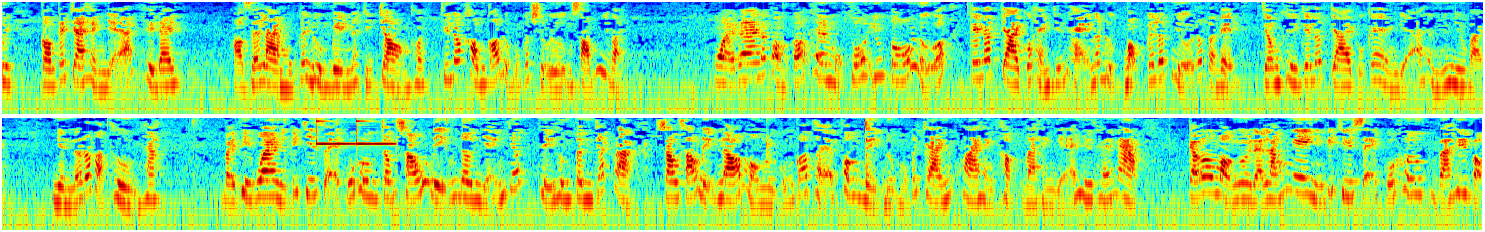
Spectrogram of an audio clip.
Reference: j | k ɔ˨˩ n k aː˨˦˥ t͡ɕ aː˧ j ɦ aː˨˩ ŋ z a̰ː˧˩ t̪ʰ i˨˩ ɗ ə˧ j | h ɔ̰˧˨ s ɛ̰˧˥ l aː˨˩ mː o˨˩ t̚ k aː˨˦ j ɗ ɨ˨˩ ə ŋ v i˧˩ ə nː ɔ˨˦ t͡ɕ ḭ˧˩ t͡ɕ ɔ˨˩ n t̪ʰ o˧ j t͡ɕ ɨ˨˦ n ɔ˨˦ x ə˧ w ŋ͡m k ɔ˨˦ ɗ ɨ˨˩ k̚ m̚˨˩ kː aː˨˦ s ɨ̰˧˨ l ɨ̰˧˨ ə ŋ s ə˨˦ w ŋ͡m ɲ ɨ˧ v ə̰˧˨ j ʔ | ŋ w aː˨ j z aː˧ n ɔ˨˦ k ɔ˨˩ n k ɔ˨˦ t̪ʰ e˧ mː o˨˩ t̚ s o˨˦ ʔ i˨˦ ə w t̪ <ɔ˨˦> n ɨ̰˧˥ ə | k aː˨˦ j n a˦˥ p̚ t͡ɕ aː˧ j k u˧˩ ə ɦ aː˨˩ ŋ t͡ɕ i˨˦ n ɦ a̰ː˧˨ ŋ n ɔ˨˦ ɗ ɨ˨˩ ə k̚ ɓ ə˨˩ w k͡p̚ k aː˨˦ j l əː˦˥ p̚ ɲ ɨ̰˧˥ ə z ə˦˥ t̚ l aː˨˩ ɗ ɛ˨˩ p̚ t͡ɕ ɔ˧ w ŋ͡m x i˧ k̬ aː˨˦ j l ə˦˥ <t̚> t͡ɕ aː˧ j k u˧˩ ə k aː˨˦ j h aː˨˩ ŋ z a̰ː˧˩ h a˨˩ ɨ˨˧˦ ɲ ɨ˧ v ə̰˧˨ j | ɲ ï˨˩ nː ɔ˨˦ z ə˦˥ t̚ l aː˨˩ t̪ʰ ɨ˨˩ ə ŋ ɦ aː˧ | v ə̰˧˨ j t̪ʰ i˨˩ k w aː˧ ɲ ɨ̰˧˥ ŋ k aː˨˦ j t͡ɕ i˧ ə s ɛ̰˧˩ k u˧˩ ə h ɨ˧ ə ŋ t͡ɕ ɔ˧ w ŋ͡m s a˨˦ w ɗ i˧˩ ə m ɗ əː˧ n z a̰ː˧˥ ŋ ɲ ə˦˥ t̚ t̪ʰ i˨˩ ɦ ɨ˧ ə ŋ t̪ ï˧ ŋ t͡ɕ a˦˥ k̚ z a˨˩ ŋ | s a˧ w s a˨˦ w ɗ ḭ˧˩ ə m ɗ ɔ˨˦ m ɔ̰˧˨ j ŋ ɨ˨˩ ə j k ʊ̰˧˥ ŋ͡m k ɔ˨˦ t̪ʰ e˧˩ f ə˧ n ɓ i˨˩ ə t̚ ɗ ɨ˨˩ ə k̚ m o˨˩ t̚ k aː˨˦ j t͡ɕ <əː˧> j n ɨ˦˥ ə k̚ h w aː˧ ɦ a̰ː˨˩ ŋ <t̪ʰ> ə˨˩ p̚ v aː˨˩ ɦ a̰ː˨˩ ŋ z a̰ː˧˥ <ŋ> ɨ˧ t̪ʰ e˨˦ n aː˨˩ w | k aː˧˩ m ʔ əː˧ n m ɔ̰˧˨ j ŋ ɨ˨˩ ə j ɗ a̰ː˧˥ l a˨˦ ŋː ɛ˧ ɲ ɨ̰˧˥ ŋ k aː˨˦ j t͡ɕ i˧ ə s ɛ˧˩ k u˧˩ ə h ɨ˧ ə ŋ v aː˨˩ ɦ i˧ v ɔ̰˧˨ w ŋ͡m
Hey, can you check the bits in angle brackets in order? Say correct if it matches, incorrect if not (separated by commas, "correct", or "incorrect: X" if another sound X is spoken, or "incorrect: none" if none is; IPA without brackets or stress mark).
incorrect: o˨˦, incorrect: p̚, incorrect: aː˧, correct, incorrect: ɲ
